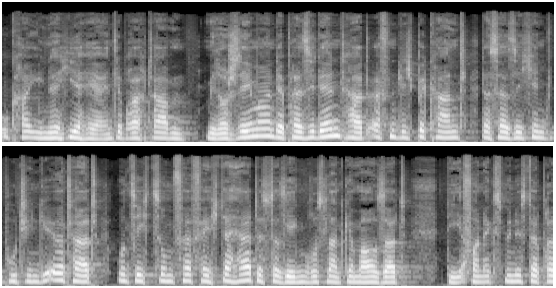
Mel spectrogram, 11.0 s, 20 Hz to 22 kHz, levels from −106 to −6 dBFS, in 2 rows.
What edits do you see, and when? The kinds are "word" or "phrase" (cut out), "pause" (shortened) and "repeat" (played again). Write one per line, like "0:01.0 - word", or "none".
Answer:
0:01.1 - word
0:04.7 - pause
0:05.4 - word
0:08.3 - word
0:10.1 - word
